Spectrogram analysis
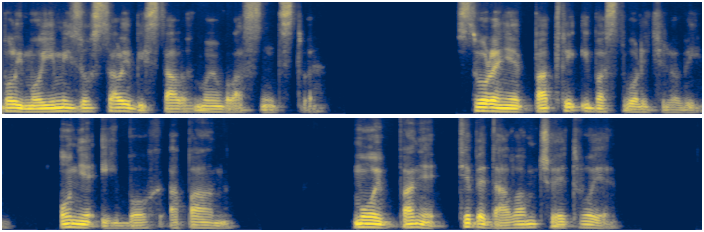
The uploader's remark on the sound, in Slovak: Filokalia Live - pravidelné online stretnutia prostredníctvom ZOOM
